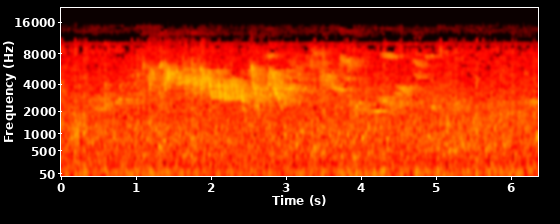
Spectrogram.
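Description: A bird calling: a loud burst of rapid high chirps for about two seconds, starting about a second in, then a few fainter short calls, over a steady outdoor background hiss.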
